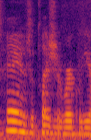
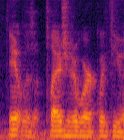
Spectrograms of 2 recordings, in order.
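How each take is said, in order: First: High, quick, superficially nice pleasantry; breezy insincere courtesy, pitched up; polite but not genuine. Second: Sincere, unhurried thanks at a natural pitch; heartfelt, evenly pitched courtesy; genuine. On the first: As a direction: toss it off nicely without really meaning it. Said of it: "he's very nice, but it wasn't, uh, genuine". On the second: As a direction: say it like you truly mean it. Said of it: "but it wasn't, uh, genuine". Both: Retold or imitated.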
